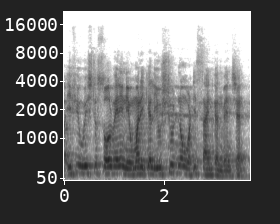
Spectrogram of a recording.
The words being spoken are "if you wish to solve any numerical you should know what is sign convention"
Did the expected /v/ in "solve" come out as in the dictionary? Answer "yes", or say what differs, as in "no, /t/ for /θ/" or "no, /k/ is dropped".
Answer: yes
